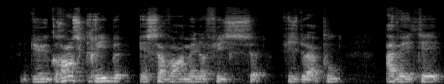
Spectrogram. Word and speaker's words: Aménophis: if amène retape mais il se prononce aménophis il reconstitue ce temple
